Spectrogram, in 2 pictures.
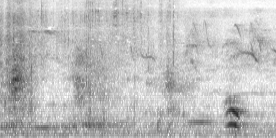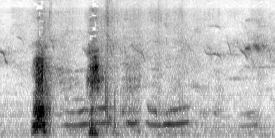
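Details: Four-month-old double-coated German Shepherd puppy giving two sharp, loud barks close together midway, with short whining tones around them, faint bird chirps in the background.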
